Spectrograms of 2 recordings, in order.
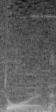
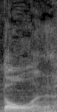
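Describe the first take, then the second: First: The middle consonant is a clear R sound. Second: The middle consonant is an L sound.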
